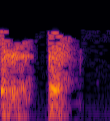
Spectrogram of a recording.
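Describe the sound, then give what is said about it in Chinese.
A light, soft cough, voiced as two short throaty bursts separated by a brief gap, heard alone without any speech. “王永江轻轻的咳嗽了一声，”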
